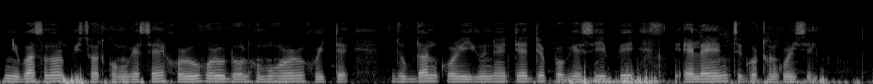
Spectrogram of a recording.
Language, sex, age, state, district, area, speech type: Assamese, male, 18-30, Assam, Dibrugarh, rural, read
